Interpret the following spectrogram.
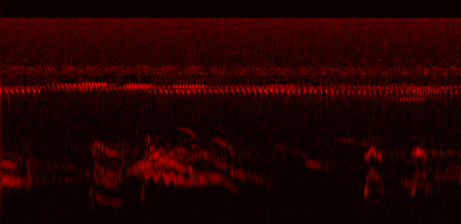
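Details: Black-backed jackals at night in Botswana, a burst of overlapping wavering howls and yelps early on, fading to scattered short calls later, under a continuous high insect trill.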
